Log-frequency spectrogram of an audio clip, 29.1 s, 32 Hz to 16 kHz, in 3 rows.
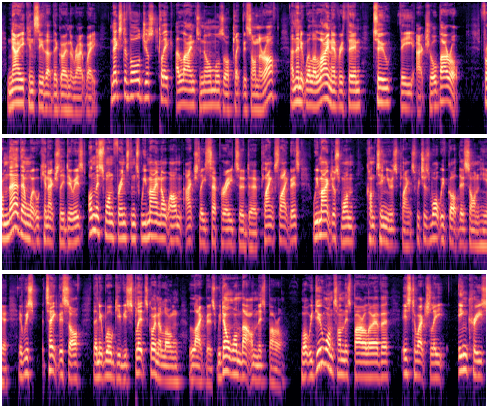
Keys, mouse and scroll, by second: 0.8 middle click, 5.1-7.3 drag, 11.0-13.1 middle drag, 19.7 click, 23.7-25.7 drag.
